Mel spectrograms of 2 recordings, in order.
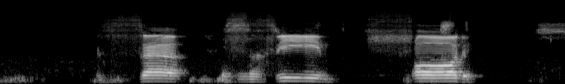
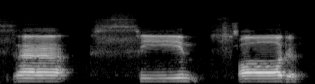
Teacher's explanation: زا سین صاد ادا ہوتے ہیں زبان کی نوک دونوں دانتوں کے پیچھے سے آ کر ٹکرائے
